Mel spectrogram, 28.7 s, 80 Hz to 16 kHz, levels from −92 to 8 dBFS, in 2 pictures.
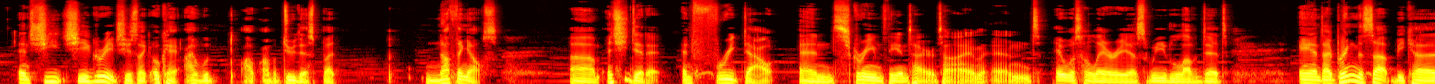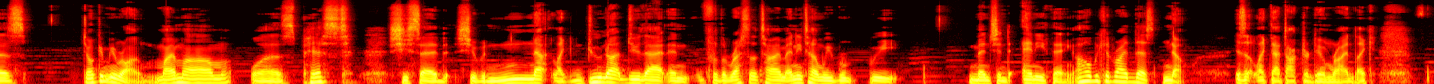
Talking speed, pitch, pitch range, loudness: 180 wpm, 105 Hz, 90-125 Hz, -15 LUFS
